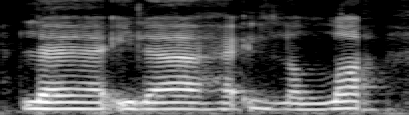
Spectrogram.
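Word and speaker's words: لا إله إلا الله: لا اله الا الله لانه الف لام لام ها تنطق بتكرار اللام عشان يطلع التردد حقيقي وصحيح وانت تستفيد منه وتسمع نفسك لا اله الا الله لا اله الا الله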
